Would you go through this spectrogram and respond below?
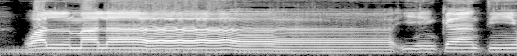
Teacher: Kemudian pada awalnya mad tabi'i, akan tetapi mad tabi'anya berjumpa dengan hamzah nih, tapi masih di satu kalimat atau di satu kata, maka namanya berubah menjadi mad wajib muttasil, panjangnya 5 harokat atau kira-kira 5 ketukan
